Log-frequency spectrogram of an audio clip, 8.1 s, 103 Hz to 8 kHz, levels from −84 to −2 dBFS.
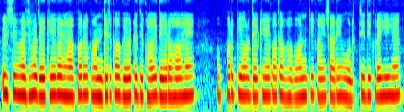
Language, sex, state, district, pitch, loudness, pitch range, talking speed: Hindi, female, Rajasthan, Jaipur, 200 Hz, -13 LUFS, 195-205 Hz, 200 wpm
